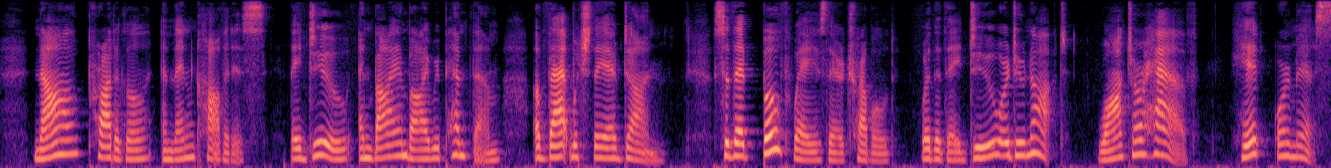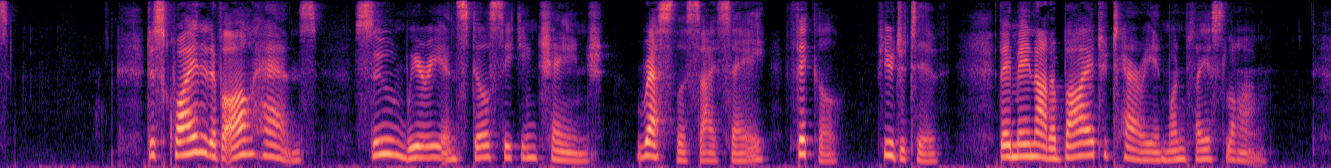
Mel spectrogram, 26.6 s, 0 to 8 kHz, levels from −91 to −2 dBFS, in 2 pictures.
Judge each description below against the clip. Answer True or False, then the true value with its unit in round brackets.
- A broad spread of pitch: True (5.9 semitones)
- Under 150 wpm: True (140 wpm)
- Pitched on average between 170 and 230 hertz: True (190 Hz)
